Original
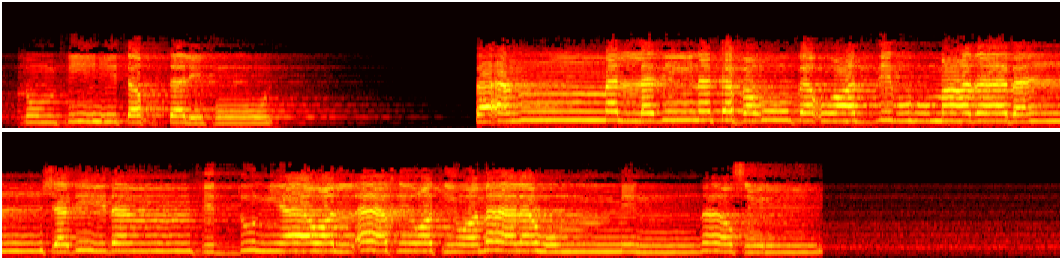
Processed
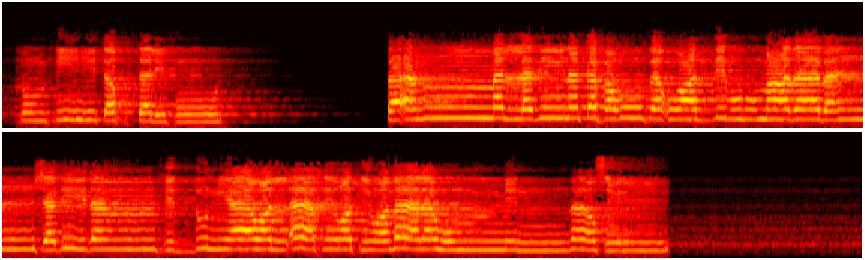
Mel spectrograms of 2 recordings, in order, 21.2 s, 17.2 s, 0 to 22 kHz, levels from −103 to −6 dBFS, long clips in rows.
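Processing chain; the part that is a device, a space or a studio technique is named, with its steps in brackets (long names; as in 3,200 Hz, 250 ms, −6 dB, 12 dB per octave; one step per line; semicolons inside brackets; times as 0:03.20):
nightcore (speed change +23%)
level −6.5 dB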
